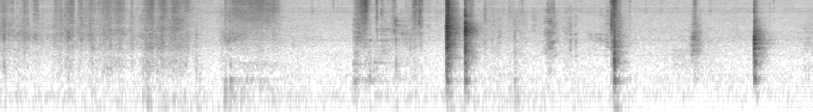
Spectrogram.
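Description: Soft rustling of a paper towel, then stiff cardstock swatch cards being handled and set down on a tabletop, with a few sharp taps and clicks spaced out over the second half.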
